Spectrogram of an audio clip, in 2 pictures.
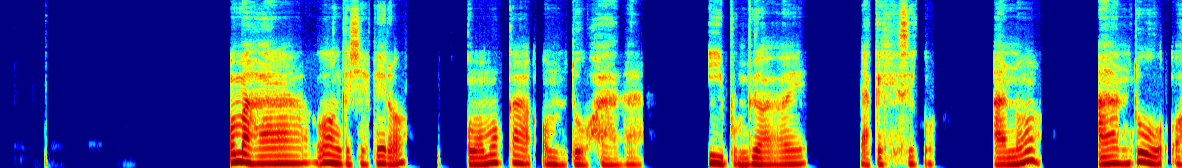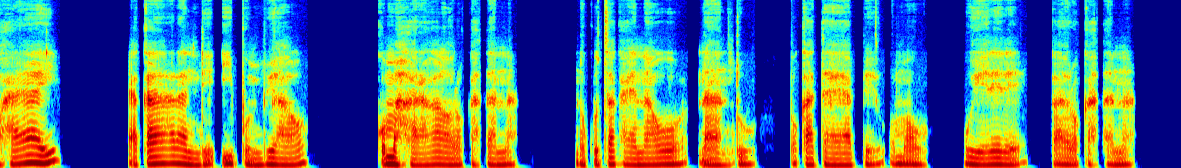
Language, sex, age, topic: Oshiwambo, male, 25-35, finance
